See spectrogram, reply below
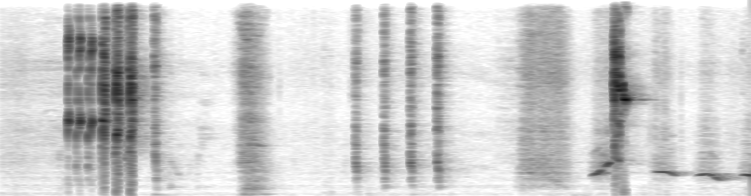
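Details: Pet lovebird, a parrot, giving sharp high chirps in quick bursts, then a squawk and a short falling whistle, with gaps of quiet between calls indoors.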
